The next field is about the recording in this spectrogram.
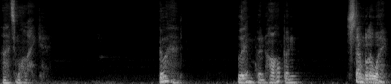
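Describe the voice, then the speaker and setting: A British man playing a sadistic predatory monster in a dark horror ASMR roleplay, taunting and mocking his prey with drawn-out menace. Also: mid-range voice, natural voice. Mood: impatient taunting.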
